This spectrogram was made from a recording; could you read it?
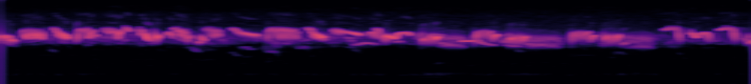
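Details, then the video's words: Eurasian skylark (Alauda arvensis) singing in May on a riverbed in the Shinetsu region of Japan, pouring out an unbroken stream of rapid, high, trilling and chirping notes without pause. "ヒバリ 鳴き声"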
